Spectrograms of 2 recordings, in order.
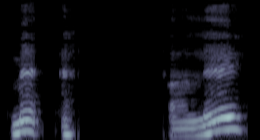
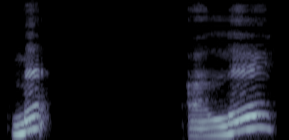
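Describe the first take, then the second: Both takes have the same delivery.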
